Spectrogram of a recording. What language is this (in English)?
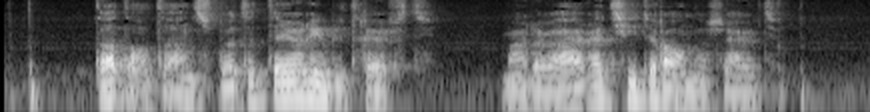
Dutch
